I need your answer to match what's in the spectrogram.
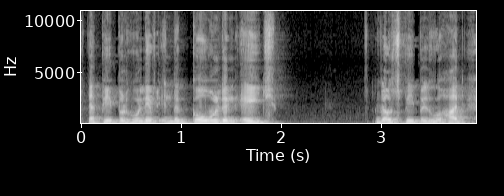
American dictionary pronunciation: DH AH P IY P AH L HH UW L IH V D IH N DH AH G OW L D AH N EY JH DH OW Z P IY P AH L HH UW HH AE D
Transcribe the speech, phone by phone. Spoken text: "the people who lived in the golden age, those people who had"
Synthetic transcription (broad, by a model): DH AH P IY P AH L HH UW L IH V D IH N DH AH G OW L D AH N EY JH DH OW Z P IY P AH L HH UW HH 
